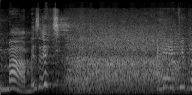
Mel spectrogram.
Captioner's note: audience laughing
